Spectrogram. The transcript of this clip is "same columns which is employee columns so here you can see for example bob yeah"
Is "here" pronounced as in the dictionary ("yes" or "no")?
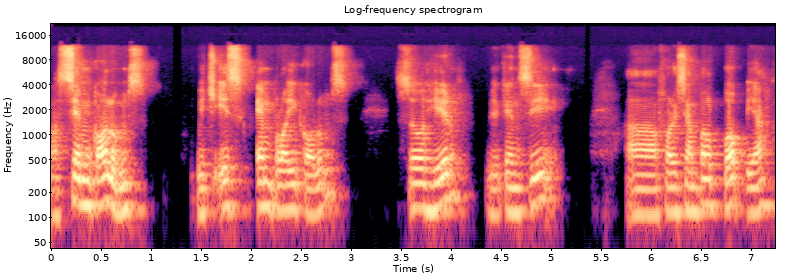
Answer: yes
